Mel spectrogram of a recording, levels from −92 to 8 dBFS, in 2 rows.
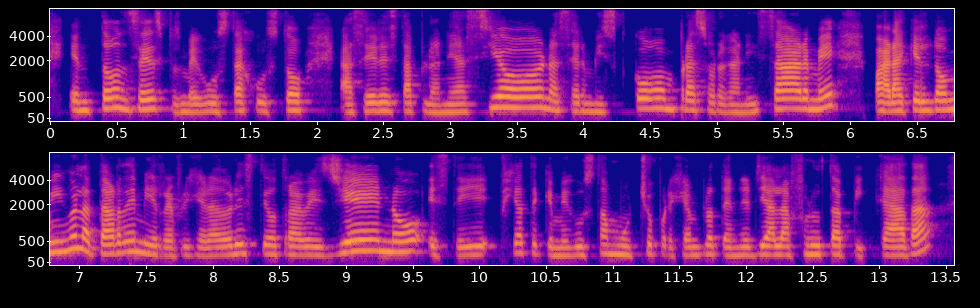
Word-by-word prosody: Entonces, 220 +3 +1
pues, 165 - -11
me 165 -1 -2
gusta 175 +2 -2
justo 190 +2 -2 0.3
hacer 180 +3 -1
esta 180 -1 -3
planeación, 180 +10 +2
hacer 185 -3 -4
mis 165 -1 -6
compras, 215 +1 0
organizarme, 225 - +2 0.2
para 185 0 +6
que 205 - 0
el 195 0 +1
domingo 230 +8 +2
en 330 - +5
la 270 - +2
tarde 225 +4 +2
mi 210 -5 0
refrigerador 175 +1 -4
esté 210 -1 -2
otra 190 -2 -2
vez 180 0 -3
lleno. 255 0 +4
Esté 190 0 -4
fíjate 225 -2 -6
que 180 - -7
me 170 0 -4
gusta 180 +3 -5
mucho, 195 +1 -4
por 195 -3 -11
ejemplo, 180 +3 -5
tener 180 -1 -5
ya 195 -1 +2
la 190 -1 +2
fruta 195 0 -1
picada. 180 +4 0
190 Hz, 170 wpm, -22 LUFS, 180-220 Hz, 0.3 s, para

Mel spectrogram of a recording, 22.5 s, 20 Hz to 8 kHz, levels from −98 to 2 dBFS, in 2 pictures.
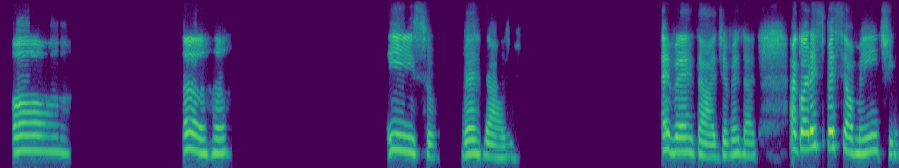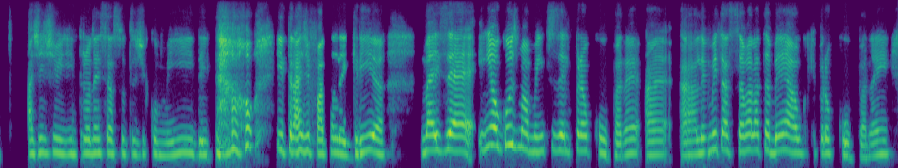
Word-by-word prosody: Oh. 230 -2 -1 1.4
Aham. 210 -4 +1 2.0
Isso. 210 -8 0 0.3
Verdade. 175 -5 -2 1.9
É 240 +2 +5
verdade, 200 -8 -1
é - - -3
verdade. 185 -2 -6 0.4
Agora, 265 +1 +6
especialmente, 235 - 0 0.4
a 195 - -1
gente 210 +1 -2
entrou 200 0 -2
nesse 205 0 -2
assunto 200 -1 -6
de 190 +1 -3
comida 195 +1 -5
e 190 0 -2
tal, 245 +9 +5 0.3
e 250 -3 +1
traz 230 +3 +4
de 235 - 0
fato 200 -2 +1
alegria. 205 +2 +1 0.4
Mas, 240 +2 +3
eh, 235 -3 +5
em 275 +5 0
alguns 320 +1 +6
momentos 235 -4 -2
ele 235 -2 +2
preocupa, 215 -6 -2
né. 205 +3 -3
A 190 +1 -4
a 190 - -2
alimentação 230 +2 -1
ela 245 0 +1
também 240 -1 +1
é - - +3
algo 210 -2 -1
que 205 - -20
preocupa, 185 -7 -5
né. 185 +4 -5
210 Hz, 110 wpm, -23 LUFS, 195-235 Hz, 2.0 s, Agora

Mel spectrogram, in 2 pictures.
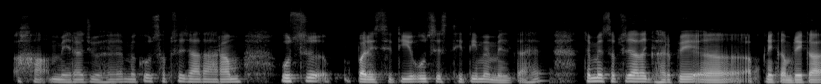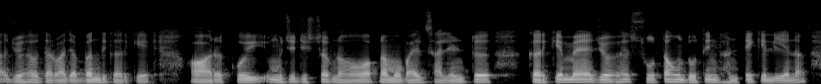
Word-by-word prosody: हाँ, - - -7
मेरा 115 -1 -4
जो 110 -1 -8
है 115 +3 -8
मेरे 120 -1 -6
को 150 - -4
सबसे 145 0 -8
ज़्यादा 125 -1 -2
आराम 120 +2 -1 0.4
उस, 145 0 +1 0.6
परिस्थिति 120 +2 +2
उस 135 +1 -1
स्थिति 125 0 -5
में 125 -1 0
मिलता 95 -2 -4
है, 115 +5 -7 0.5
जब 145 - +3
मैं 150 0 +5
सबसे 140 -1 -5
ज़्यादा 135 -1 +5
घर 110 -2 -2
पे 120 -2 +2
अ, - - +1 0.4
अपने 110 - -1
कमरे 105 0 +2
का 105 0 +3 0.2
जो 100 - +3
हैं 105 - -2
अ, 100 - +2
दरवाज़ा 95 0 +1
बंद 105 +3 +2
करके 95 +1 -2 0.5
और 100 -1 +5
कोई 105 -1 +2
मुझे 105 -1 0
डिस्टर्ब 100 +2 -2
ना 100 - +2
हो, 100 +1 +1
अपना 105 +1 +2
मोबाइल 100 0 +2
साइलेंट 100 +1 -2 0.6
करके 110 0 +4
मैं 115 -1 +5
जो 110 -1 +3
है 115 +1 0
सोता 110 0 -1
हूँ, 110 -2 +3
2-3 105 +1 +1
घंटे 100 +1 -2
के 105 0 -2
लिए 95 -1 +1
ना, 100 +8 -2
110 Hz, 190 wpm, -26 LUFS, 100-120 Hz, 0.6 s, मैं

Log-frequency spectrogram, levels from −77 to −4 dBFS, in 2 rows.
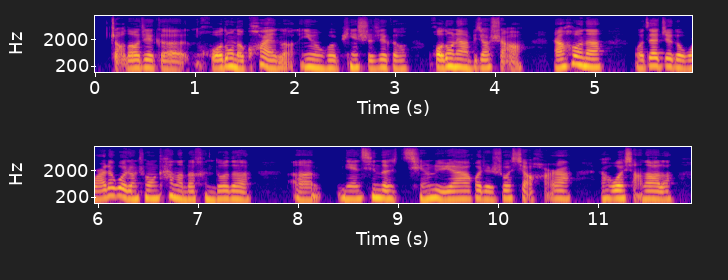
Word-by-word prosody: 找 - - -2
到 170 +1 +3
这 175 0 +1
个 80 - -4
活 170 - +1
动 200 +2 +4
的 165 - +3
快 165 +1 +1
乐， - - -4
因 190 -2 +1
为 180 - +3
我 170 - +1
平 170 +3 -2
时 175 -2 -2
这 180 +2 0
个 170 -1 -5 0.2
活 180 - +5
动 200 +2 +6
量 185 -2 +4
比 170 - -6
较 175 0 +1
少， 185 - -4 0.2
然 175 +2 +3
后 240 +2 +4
呢， 190 -2 +4 0.3
我 170 - -2
在 210 +3 +3
这 200 -1 0
个 180 -1 +2
玩 170 +1 -1
儿 - - +2
的 230 - +1
过 225 -2 +4
程 175 -1 +1
中 180 +1 0
看 215 +2 -1
到 180 - +1
的 170 - -1
很 170 -2 -4
多 175 +1 0
的， 170 -2 -1 0.3
呃， 155 +5 -4 0.2
年 175 -2 -2
轻 200 +1 +2
的 180 -1 +3
情 175 +2 -2
侣 170 -4 +2
啊， 175 0 +1
或 185 - -1
者 170 -2 -1
说 180 +3 -3
小 180 - -2
孩 - - -11
儿 180 - -3
啊， 175 0 -1 0.3
然 180 - -4
后 175 - -1
我 - - +8
想 185 -1 -2
到 175 -1 +2
了， 170 +1 -4
175 Hz, 305 characters per minute, -23 LUFS, 170-185 Hz, 0.3 s, 我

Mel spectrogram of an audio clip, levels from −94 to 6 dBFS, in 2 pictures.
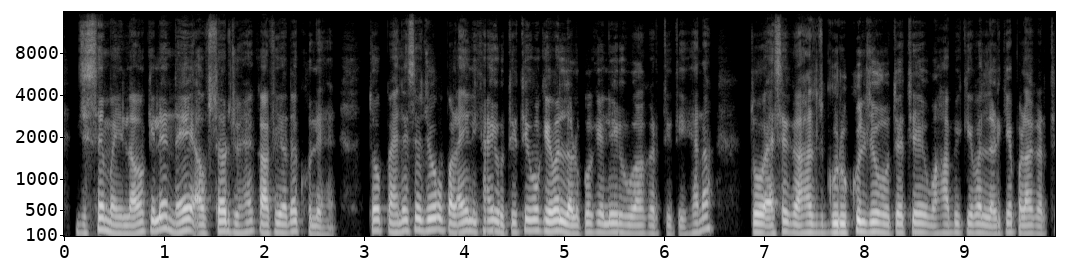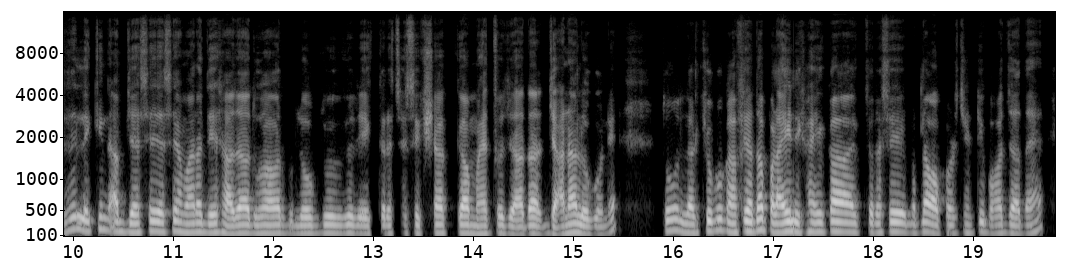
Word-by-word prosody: जिससे 140 +8 +1
महिलाओं 135 -1 +1
के 165 - +1
लिए 200 +4 +4
नए 170 +2 +4
अवसर 155 +3 +2
जो 140 -2 -4
हैं, 155 +3 -5
काफ़ी 145 -1 +1
ज़्यादा 145 +3 +2
खुले 130 -6 -5
हैं। 110 0 -14 0.3
तो 175 0 +3
पहले 160 0 -1
से 180 +1 +2
जो 185 +2 +4
पढ़ाई-लिखाई 165 +2 +1
होती 150 -1 -1
थी, 175 - -2
वो 175 0 +3
केवल 165 0 +6
लड़कों 140 +3 0
के 145 -1 -1
लिए 145 +1 +2
ही - - 0
हुआ 135 -1 -1
करती 130 0 -9
थी, 120 0 -11
है 145 - -5
ना? 200 +4 -3 0.4
तो 145 -1 +5
ऐसे 125 +5 +2
गह 140 0 +1
ज़ 140 0 -6
गुरुकुल 145 +3 +5
जो 155 0 +4
होते 140 0 0
थे 150 -1 +3
वहाँ 135 0 -4
भी 145 - -4
केवल 140 0 -1
लड़के 130 +4 -3
पढ़ा 130 -2 -1
करते 125 +6 -9
थे। 195 - -2
लेकिन 185 +1 -3
अब 155 - -2
जैसे-जैसे 150 +2 0
हमारा 150 -1 -1
देश 145 +1 -1
आज़ाद 130 +1 +1
हुआ 130 0 0
और 130 -1 -1
लोग 130 0 -3
जो 135 -1 -2
ग 130 - -7
एक 125 0 -3
तरह 130 -1 -4
से 130 - -17
शिक्षा 135 +1 -3
का 135 -1 +4
महत्व 125 +1 -4
ज़्यादा 125 +1 +1 0.2
जाना 140 +4 +1
लोगों 120 -3 -1
ने, - - -10 0.5
तो 170 +2 -1
लड़कियों 140 +3 -1
को 180 - -2
काफ़ी 145 -3 -1
ज़्यादा 165 +2 +4
पढ़ाई-लिखाई 150 +1 +2
का 160 - +5
एक 145 - -3
तरह 145 -1 -4
से 155 +1 +1
मतलब 150 +3 -1
ऑपर्च्युनिटी 135 +2 -4
बहुत 135 -2 -7
ज़्यादा 130 -1 -3
है। 150 - -9
145 Hz, 245 wpm, -21 LUFS, 130-155 Hz, 0.5 s, केवल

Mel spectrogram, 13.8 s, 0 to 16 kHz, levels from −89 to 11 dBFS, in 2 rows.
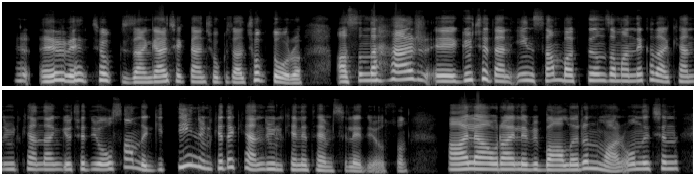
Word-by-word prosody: Hı 255 -1 -6
Evet, 240 +2 +4
çok 275 -4 +1
güzel. 200 0 -1
Gerçekten 220 -1 0
çok 210 -1 -5
güzel, 195 -2 -1
çok 270 +3 -2
doğru. 170 -7 +3 0.3
Aslında 270 +6 +1
her, 310 +4 +3
ııı, 235 -5 +2
göç 285 +8 -1
eden 245 -9 +2
insan 265 +1 -3
baktığın 265 +2 +1
zaman 250 -2 -1
ne 260 - 0
kadar 260 -6 0
kendi 225 +1 -4
ülkenden 230 -1 -4
göç 230 +1 -4
ediyor 235 -1 0
olsan 265 +6 -3
da - - +3
gittiğin 225 - -2
ülkede 280 +1 -1
kendi 235 -6 -1
ülkeni 215 -2 -2
temsil 175 -4 -6
ediyorsun. 160 0 -7 0.4
Hâlâ 240 +1 +4
orayla 230 -1 +2
bir 225 -2 -3
bağların 215 +4 +1
var. 165 -3 -2
Onun 230 +7 -2
için 260 +1 -3
235 Hz, 165 wpm, -23 LUFS, 215-265 Hz, 0.4 s, Evet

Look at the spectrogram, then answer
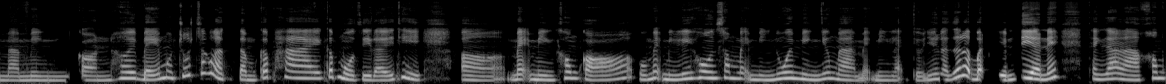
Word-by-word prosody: mà 190 -1 -4
mình 190 -1 -4
còn 195 -1 -4
hơi 285 +6 +1
bé 220 -2 0
một 300 +2 +2
chút, 390 - -2
chắc - - -1
là 270 - +2
tầm 210 -2 -1
cấp 310 +6 -1
2, 290 -4 +1
cấp 335 +4 -1
1 255 -9 +3
gì 205 -1 -1
đấy 195 +1 0
thì, 260 -11 0 0.4
ờ, 200 -1 -2
mẹ 230 -1 -1
mình 210 -2 +1
không 290 +4 -1
có 215 +8 0
bố 220 - -3
mẹ 285 +6 0
mình 225 -2 +1
ly 260 +3 +2
hôn, 295 0 +3
xong 290 -1 -1
mẹ 270 - -4
mình 210 -1 -1
nuôi 280 +4 +4
mình, 235 -6 +1
nhưng 270 +3 -1
mà 210 -4 -1
mẹ - - -6
mình 195 -2 -5
lại, 190 - -8
kiểu 185 - -7
như 235 +3 -2
là, 220 -3 -4
rất 325 - +4
là 385 - +7
bận 230 0 +3
kiếm 215 +1 +2
tiền 270 -7 +8
ấy, 315 +7 +3 0.3
thành 240 -2 -1
ra 255 +2 +2
là 215 -4 +1
không 290 +7 -2
230 Hz, 255 wpm, -24 LUFS, 205-285 Hz, 0.4 s, tiền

